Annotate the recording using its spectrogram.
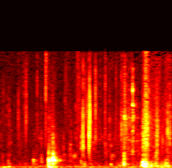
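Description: Horse mouthing and drinking from a plastic water bottle: a scatter of short crackles and clicks from the plastic, loudest just before the end.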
